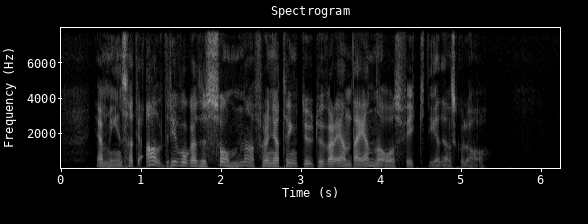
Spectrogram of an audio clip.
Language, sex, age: Swedish, male, 19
